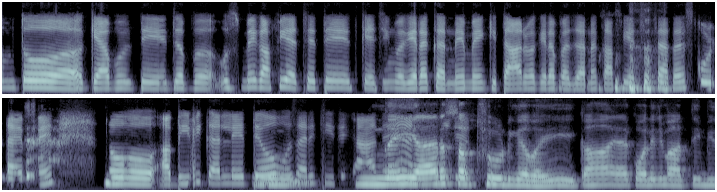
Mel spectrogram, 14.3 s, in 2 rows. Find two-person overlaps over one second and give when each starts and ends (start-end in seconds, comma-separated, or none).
9.7-11.8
